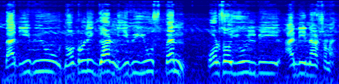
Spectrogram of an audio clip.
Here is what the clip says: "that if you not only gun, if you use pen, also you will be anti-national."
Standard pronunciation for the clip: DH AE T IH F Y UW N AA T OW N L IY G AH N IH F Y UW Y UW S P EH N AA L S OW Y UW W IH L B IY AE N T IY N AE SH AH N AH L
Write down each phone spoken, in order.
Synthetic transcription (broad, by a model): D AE T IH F Y UW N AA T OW L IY G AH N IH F Y UW Y UW S P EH N AA L S OW Y UW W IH L B IY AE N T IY N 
